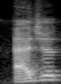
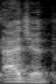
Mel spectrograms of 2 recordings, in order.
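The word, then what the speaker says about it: agate: a piece of uh is that how you say it agit i think it's agit a a-g-a-t-e i think it's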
